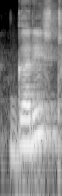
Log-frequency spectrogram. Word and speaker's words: गरिष्ठ: लेकिन गरिष् ठ ठठेरा वाला ठ आएगा। गरिष्ट होता है। गरिष्ठ भोजन जो बहुत ही भारी भोजन होता है उस तरीके से।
